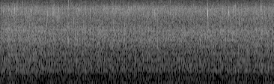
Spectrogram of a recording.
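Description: Two whole Anaheim peppers frying in olive oil with chopped garlic in a small pan: a steady sizzle with scattered small crackles.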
